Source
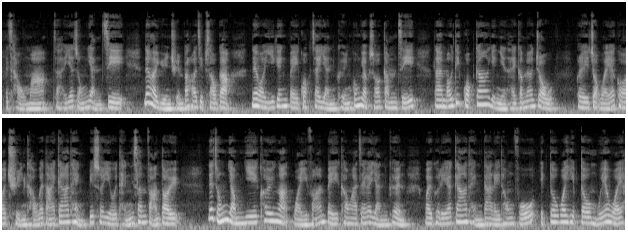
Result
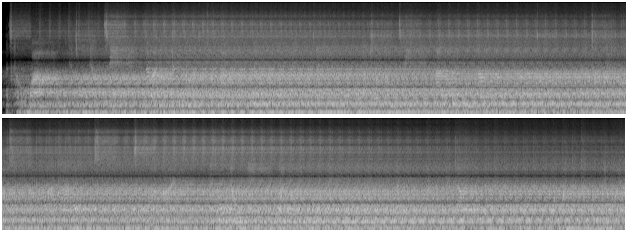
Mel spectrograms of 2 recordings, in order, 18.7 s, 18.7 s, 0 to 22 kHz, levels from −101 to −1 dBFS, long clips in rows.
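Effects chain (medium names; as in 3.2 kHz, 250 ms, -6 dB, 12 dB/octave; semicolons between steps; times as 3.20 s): local Wiener filter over 15 samples; de-hum 132.2 Hz, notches 3; spectral gate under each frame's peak -15 dB weak; static phaser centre 620 Hz, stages 8; echo with a slow build-up 146 ms, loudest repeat 8, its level -7 dB; gated-style reverb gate 310 ms flat, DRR -1.5 dB; trim +5 dB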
